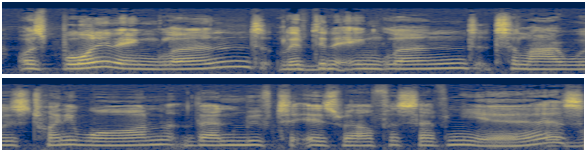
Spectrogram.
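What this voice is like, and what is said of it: English accent. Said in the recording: “No, it's an English accent, as you can well tell”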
